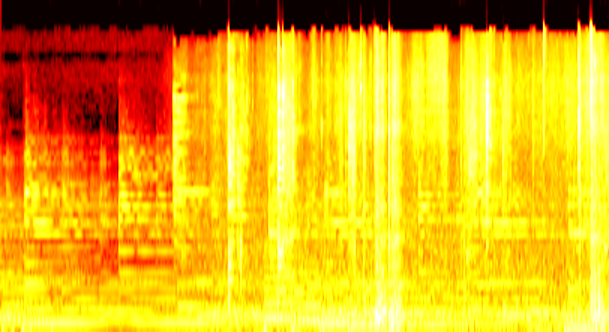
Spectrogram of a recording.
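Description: Background music, joined about two seconds in by metallic clanks and knocks of a Halligan bar and hook against a metal door. The loudest strikes come about five seconds in and again near the end.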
